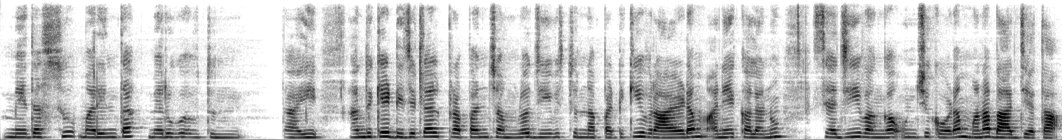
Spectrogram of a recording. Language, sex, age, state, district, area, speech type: Telugu, female, 18-30, Andhra Pradesh, Sri Satya Sai, urban, spontaneous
